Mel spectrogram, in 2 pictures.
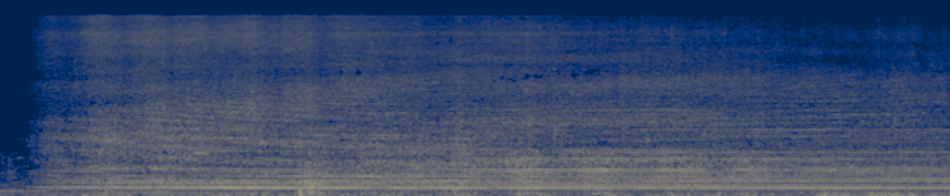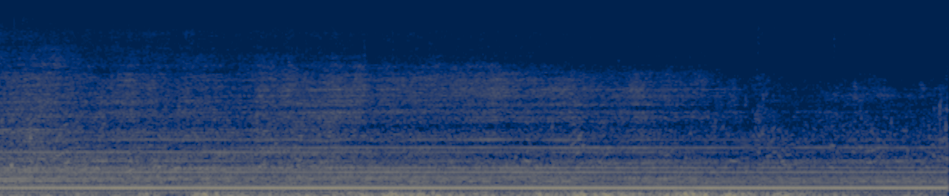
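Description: Boat engine running at a steady pitch, an unchanging hum over a rushing noise of water and wind.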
